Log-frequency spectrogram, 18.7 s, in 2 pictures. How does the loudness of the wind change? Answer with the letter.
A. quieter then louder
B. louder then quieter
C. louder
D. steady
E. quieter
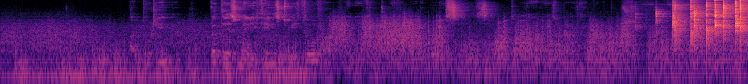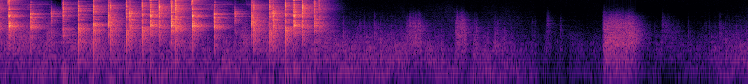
D.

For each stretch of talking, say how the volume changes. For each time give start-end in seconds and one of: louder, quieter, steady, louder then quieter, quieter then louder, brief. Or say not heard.
1.6-8.0 quieter.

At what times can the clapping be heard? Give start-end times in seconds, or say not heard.
8.2-13.3.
